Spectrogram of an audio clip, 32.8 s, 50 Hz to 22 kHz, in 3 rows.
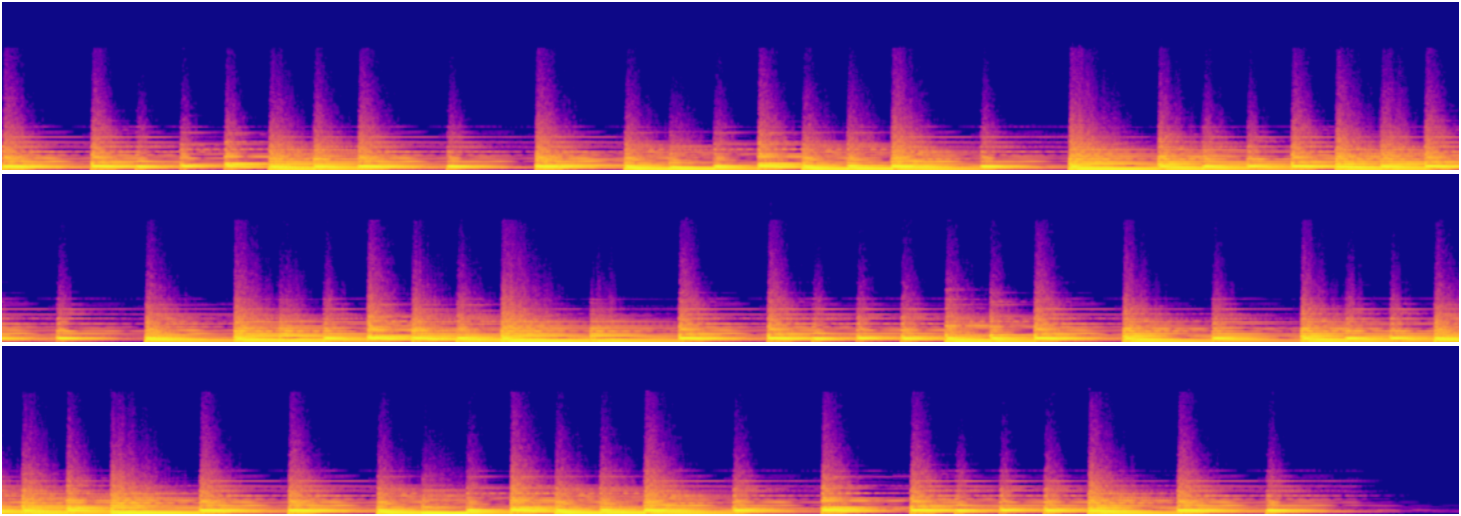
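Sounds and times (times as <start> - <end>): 
chords: 0.0 - 32.7.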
